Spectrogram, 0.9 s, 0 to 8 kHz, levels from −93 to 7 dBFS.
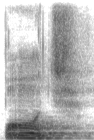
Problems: echo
